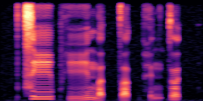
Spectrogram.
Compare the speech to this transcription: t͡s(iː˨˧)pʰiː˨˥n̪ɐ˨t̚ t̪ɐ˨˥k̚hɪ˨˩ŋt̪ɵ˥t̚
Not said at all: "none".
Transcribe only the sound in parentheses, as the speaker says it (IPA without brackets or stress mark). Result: iː˥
